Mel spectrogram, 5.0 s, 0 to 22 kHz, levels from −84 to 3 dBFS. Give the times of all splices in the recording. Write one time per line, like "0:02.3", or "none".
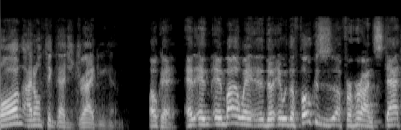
none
